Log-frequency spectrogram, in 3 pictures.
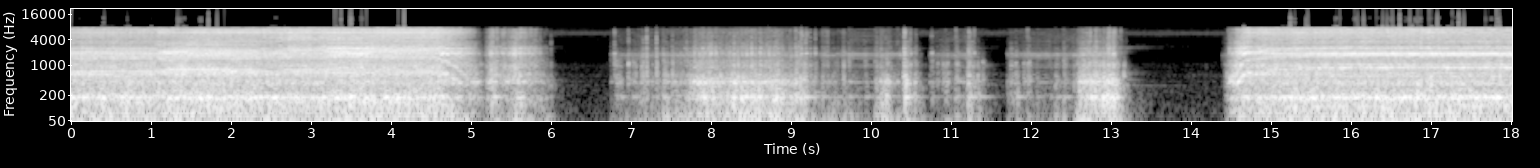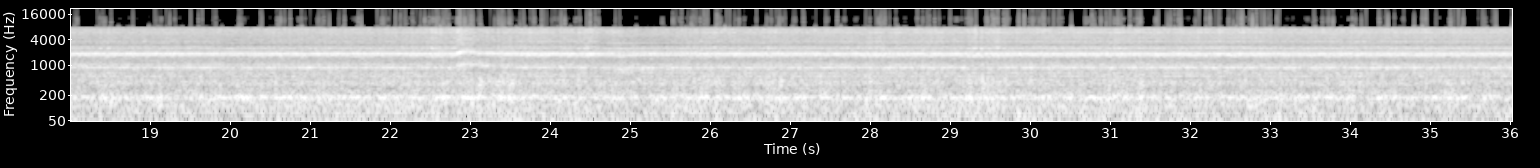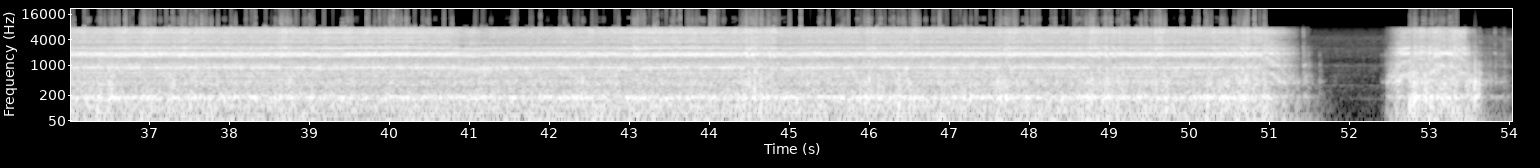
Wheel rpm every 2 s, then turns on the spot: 190, 200, 100, 0, 10, 20, 0, 140, 230, 230, 230, 240, 230, 230, 240, 230, 230, 230, 230, 230, 230, 230, 230, 230, 230, 140, 80.
8-12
